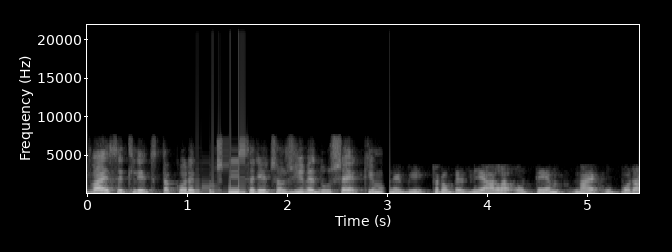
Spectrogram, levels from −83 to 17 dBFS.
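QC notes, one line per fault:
1.09–1.60 s, robotic sound from repeated short buffers: Audio likely reached the playback stage too slowly, so a short fragment was looped to fill most of this stretch while the real speech was skipped. The loop period imposes a rigid 93.8 Hz buzz, which fits a buffer of roughly 10.7 ms, and the voice turns metallic and machine-like.
2.95–3.03 s, handover gap: The call switched networks and no speech frames arrived during the changeover. The voice drops out abruptly into 80 ms of silence until the new link carries audio again, and whatever was said in that moment is lost.
3.03 s to end, fallback to narrowband: After the handover the call fell back from the wideband HD Voice codec to an older narrowband one, which points to AMR-NB at a rate near 7.4 kbit/s. Nothing above 4 kHz remains, so the speech sounds duller and rougher than the earlier wideband portion.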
